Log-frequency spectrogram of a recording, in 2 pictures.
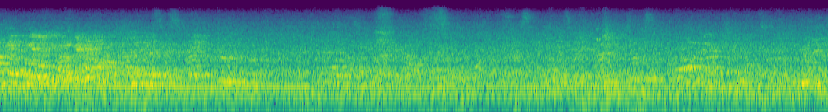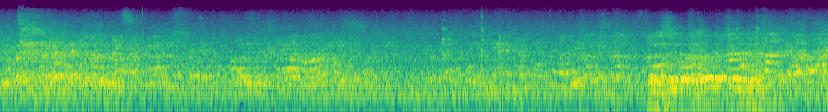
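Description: Young men and women chatter and laugh nearby.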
